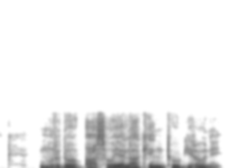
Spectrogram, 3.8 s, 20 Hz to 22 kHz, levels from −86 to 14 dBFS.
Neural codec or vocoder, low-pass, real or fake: codec, 16 kHz, 4 kbps, FunCodec, trained on LibriTTS, 50 frames a second; 7.2 kHz; fake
